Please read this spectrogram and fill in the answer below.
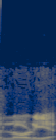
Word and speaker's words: Lowry: correction okay so uh so that's pronounced lauria let me you know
